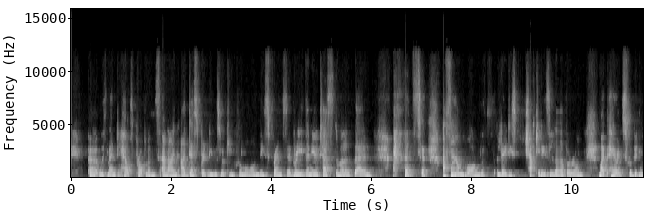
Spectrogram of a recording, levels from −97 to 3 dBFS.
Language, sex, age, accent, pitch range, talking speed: English, female, 50-69, British, 150-225 Hz, 180 wpm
